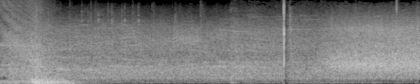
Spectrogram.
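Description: A broadcast transition whoosh with a low thump in the first second, then a steady stadium crowd murmur. A single sharp crack comes about four seconds in, and the crowd grows louder near the end.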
